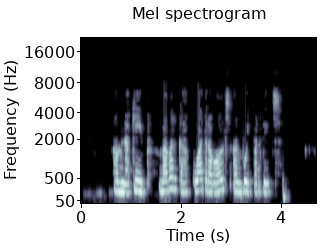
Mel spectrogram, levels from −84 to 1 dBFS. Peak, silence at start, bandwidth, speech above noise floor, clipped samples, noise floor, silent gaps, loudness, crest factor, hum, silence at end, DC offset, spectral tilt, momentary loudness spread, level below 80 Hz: -2 dBFS; 0.65 s; 7.2 kHz; 33 dB; under 0.1%; -48 dBFS; 4.36-4.41 s; -16 LUFS; 14 dB; none; 0.2 s; under 0.1%; -6 dB/octave; 12 LU; -54 dBFS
